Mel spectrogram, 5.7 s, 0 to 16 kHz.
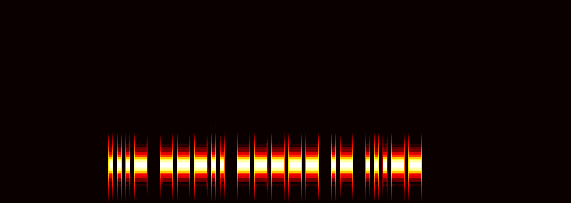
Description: Morse code, heard as a keyed tone, about 27 wpm, 700 Hz. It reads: V80A3
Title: Code Groups - 5 Letter:Numbers - 28wpm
